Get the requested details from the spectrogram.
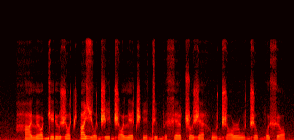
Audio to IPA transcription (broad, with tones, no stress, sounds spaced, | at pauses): h a˩ lʲ ɔ˧˥ ɡʲ e˧ ɾʲ u˧ ʒ ɔ˧ t͡ʃʼ a˥ ʑ o˩˧ d͡ʒ i˧˥ d͡ʒ ɔ˩˧ lʲ ɛ˧˥ t͡ʃʼ i˩ d i˧˥ b ɪ˩ x e˧˥ ʈ͡ʂ ʊ˧˥ ʒ ɛ˧˥ h u˧˥ d͡ʒ ɔ˩˧ ɹ u˧˥ d͡ʒ o˥ b o˥ xʲ ɔ˧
